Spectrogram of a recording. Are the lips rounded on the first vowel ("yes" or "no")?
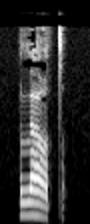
no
